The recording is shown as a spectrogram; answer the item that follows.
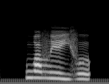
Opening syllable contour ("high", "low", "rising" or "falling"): high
